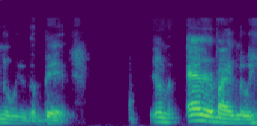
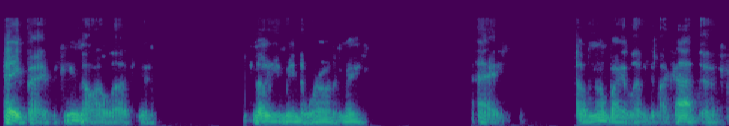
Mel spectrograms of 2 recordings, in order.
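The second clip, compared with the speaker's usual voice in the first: low, soft, seductive sweet-talk; smooth pimp voice; 11 semitones lower, 12 dB quieter than usual.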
